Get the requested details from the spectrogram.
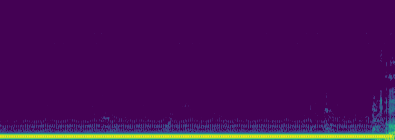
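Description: A steady, unbroken telephone dial tone hums for about two seconds after a listener's call to the radio station Radio Sedaye Zendegi drops, then cuts off as a voice starts speaking at the very end.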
